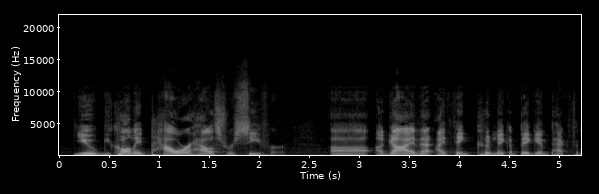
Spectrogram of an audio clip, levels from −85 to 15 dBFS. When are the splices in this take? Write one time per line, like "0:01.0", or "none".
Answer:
none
